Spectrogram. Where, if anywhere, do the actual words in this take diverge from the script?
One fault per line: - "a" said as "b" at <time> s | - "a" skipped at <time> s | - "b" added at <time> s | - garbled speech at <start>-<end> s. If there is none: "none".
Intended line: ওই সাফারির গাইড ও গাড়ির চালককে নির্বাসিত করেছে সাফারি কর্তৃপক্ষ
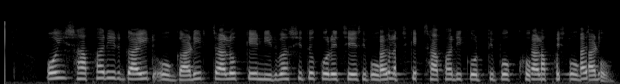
- garbled speech at 3.6-4.2 s
- garbled speech at 5.3-6.0 s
